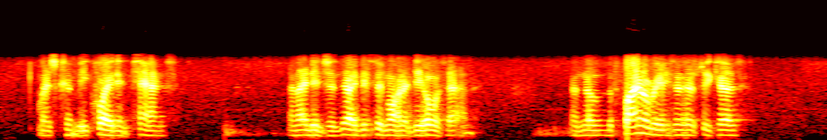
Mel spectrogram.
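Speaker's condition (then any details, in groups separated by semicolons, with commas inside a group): Parkinson's disease; left index finger tremor, diagnosed 4 years later by Ontario neurologist, then left hand weakness, dexterity loss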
